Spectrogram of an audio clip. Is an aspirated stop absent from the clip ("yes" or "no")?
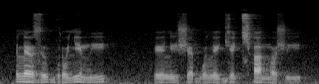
no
